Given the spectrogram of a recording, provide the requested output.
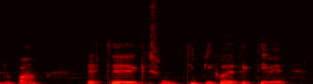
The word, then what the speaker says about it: Dupin: Auguste Dupin, que se escribe Auguste Dupin, en francés es Dupin, que es un típico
